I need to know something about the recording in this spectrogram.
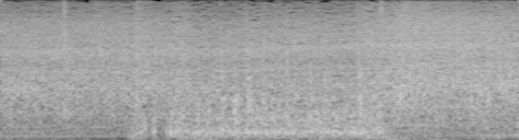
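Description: Tyres rumble over a wooden bridge.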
